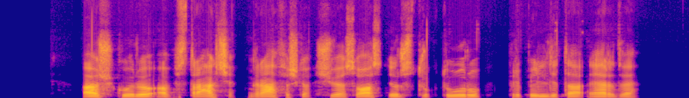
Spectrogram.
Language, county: Lithuanian, Klaipėda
